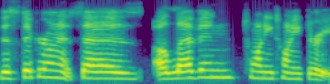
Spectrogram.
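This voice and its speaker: Fairly slow and fairly even in intonation, a woman with a Baltimore accent speaks at a fairly high pitch. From Maryland, Baltimore. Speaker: aquarium hobby youtuber, guest. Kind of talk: casual livestream chat.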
